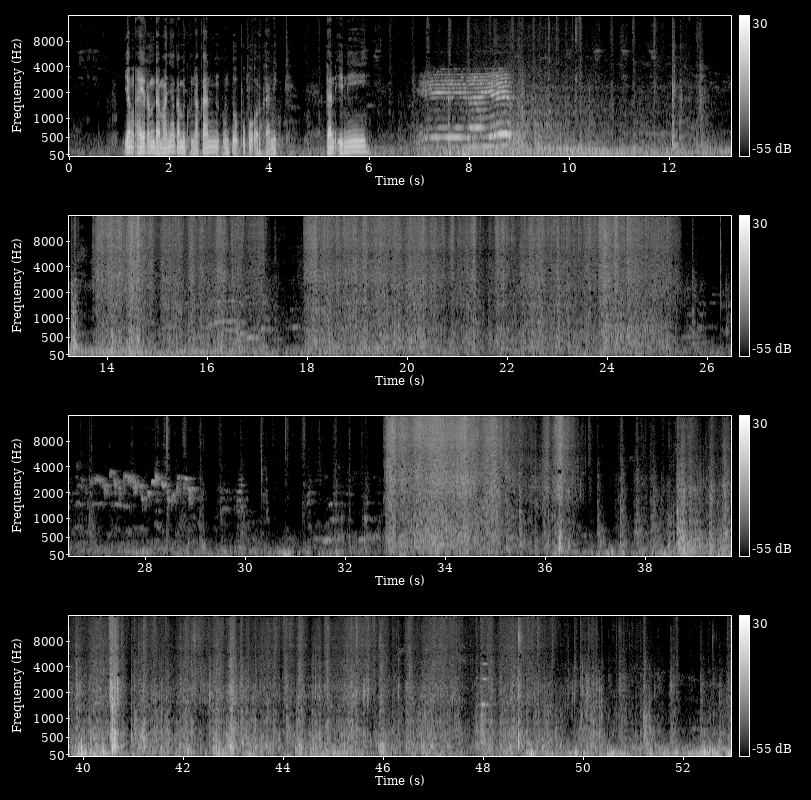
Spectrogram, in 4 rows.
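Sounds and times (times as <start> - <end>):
small birds chirping: 0.0 - 2.8, 4.1 - 7.1, 9.5 - 16.0, 23.2 - 33.6
dry potting media rustling: 5.2 - 26.2, 26.9 - 52.9.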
